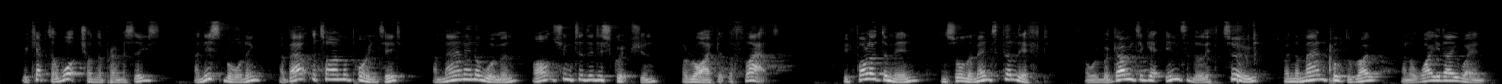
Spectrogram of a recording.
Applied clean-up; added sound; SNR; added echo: classical method WPE with log-MMSE.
